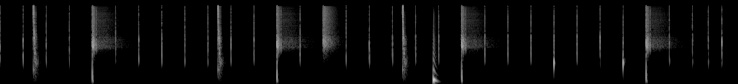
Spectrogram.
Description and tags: GlitchDybDrum 130bpm
drum, loop, glitch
